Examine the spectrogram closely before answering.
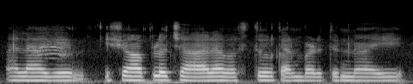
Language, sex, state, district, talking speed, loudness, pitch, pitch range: Telugu, female, Telangana, Mahabubabad, 70 wpm, -15 LUFS, 180 Hz, 175-190 Hz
